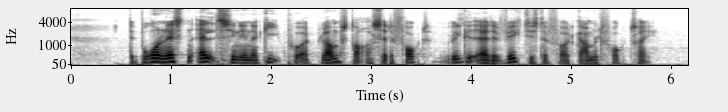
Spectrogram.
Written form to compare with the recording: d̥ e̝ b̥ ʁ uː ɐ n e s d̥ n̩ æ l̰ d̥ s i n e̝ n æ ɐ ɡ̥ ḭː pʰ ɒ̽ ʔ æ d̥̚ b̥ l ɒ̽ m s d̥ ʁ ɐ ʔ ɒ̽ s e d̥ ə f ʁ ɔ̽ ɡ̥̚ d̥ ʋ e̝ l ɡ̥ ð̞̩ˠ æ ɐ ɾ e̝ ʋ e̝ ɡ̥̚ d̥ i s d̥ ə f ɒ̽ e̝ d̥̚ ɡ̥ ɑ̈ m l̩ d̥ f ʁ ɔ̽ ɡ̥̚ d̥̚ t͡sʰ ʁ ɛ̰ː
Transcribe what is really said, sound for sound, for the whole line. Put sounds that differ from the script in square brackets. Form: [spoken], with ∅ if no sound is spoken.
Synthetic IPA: d̥ e̝ b̥ ʁ uː ɐ n e s d̥ n̩ æ l̰ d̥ s i n e̝ n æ ɐ ɡ̥ ḭː pʰ ɒ̽ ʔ æ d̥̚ b̥ l ɒ̽ m s d̥ ʁ ɐ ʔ ɒ̽ s e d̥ ə f ʁ ɔ̽ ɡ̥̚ d̥ ʋ e̝ l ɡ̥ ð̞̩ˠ æ ɐ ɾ e̝ ʋ e̝ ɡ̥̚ d̥ i s d̥ ə f ɒ̽ e̝ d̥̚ ɡ̥ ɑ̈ m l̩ d̥ f ʁ ɔ̽ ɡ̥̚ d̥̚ t͡sʰ ʁ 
